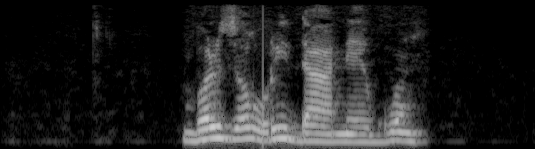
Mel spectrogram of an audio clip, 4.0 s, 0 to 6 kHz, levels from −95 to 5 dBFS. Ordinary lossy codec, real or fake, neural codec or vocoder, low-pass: MP3, 48 kbps; real; none; 5.4 kHz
